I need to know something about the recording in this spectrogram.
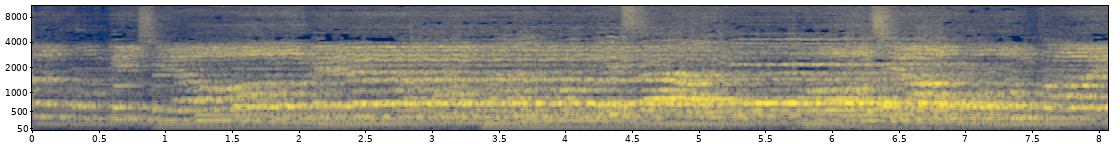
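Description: Choral music: voices singing held chords that change slowly, growing louder.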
